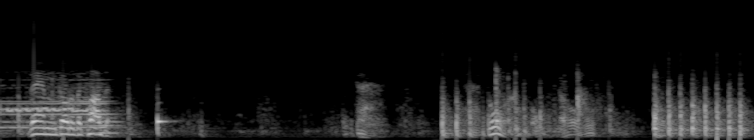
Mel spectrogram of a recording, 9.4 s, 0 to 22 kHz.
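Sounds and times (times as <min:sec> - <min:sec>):
speech: 0:00.4 - 0:01.8, 0:06.1 - 0:06.6
knocking on a locked dressing-room door: 0:05.5 - 0:07.0, 0:08.2 - 0:09.4.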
